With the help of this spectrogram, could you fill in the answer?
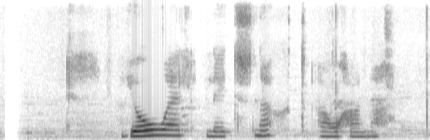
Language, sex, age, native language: Icelandic, female, 10, Icelandic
